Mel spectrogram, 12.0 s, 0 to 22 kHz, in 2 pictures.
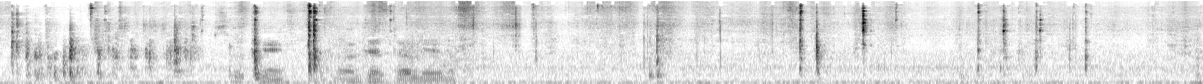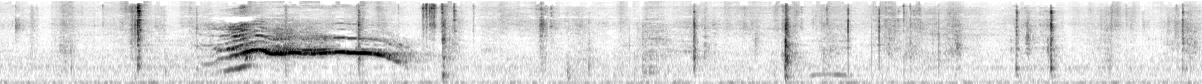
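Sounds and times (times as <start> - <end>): child crying: 7.0 - 8.2, 10.0 - 10.3.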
